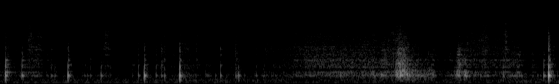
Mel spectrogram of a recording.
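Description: Fingertips and short nails tap and scratch the pale skin head of a djembe, a hollow wooden-bodied hand drum held between the knees. About nine quiet, dry taps sound with a faint mid pitch that dies almost instantly. A soft, hissy scratching swells across the head in between.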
